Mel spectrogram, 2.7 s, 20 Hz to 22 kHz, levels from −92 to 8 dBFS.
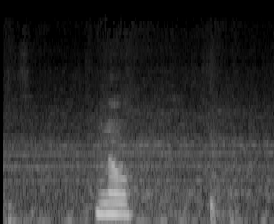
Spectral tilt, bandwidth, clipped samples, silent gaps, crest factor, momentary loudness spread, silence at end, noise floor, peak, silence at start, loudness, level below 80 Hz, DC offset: -9.5 dB/octave; 6.8 kHz; under 0.1%; none; 20 dB; 27 LU; 0.4 s; -49 dBFS; -8 dBFS; 0.1 s; -24 LUFS; -54 dBFS; under 0.1%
